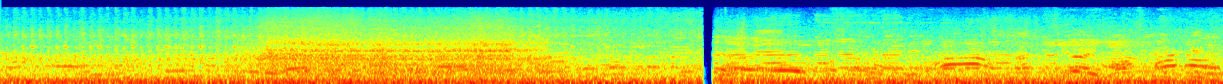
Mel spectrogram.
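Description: Busy street: scattered voices of a passing crowd over steady traffic rumble, with a brief hiss about a second in and a momentary dropout just past halfway.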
